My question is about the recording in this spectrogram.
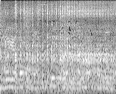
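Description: Voices of people talking nearby over the low, steady running of an idling engine.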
